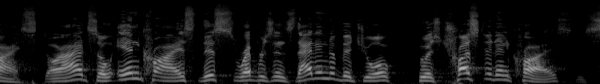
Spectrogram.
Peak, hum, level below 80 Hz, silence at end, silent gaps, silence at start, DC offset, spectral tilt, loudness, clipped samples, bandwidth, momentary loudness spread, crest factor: -18 dBFS; none; -70 dBFS; 0 s; none; 0 s; under 0.1%; -3 dB/octave; -35 LUFS; under 0.1%; over 20 kHz; 10 LU; 18 dB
